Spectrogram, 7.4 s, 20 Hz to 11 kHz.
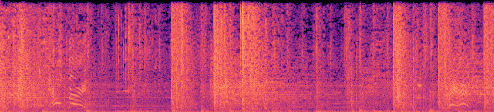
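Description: Gunfire from a sniper fight in Red Dead Redemption 2, scattered sharp shots cracking every second or so over mechanical clicks and a busy background, with faint voices underneath.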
